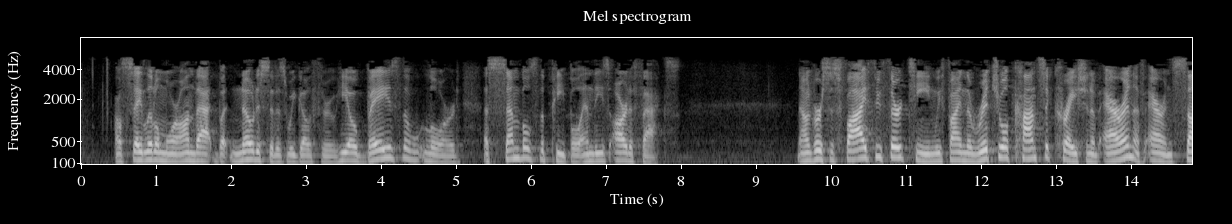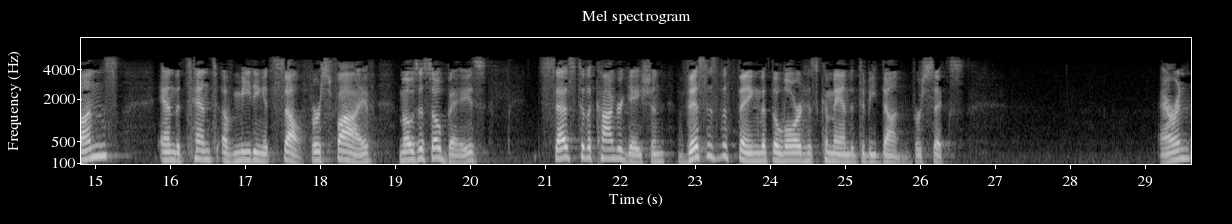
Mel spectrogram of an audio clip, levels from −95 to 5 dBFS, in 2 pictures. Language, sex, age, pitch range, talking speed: English, male, 50-69, 120-155 Hz, 140 wpm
